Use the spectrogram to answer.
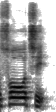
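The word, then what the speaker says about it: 装置: 이건 장자라, 장치입니다. 발음은 소치.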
